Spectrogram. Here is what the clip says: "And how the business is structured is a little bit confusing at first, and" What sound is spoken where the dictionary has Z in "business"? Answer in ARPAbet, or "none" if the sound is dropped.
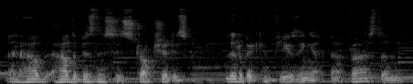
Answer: Z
